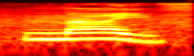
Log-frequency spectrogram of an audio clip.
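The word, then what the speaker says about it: knife: नाइफ, ठीक है, आपको पता है ना कि के इसमें रीड नहीं किया जाता है, के इज़ साइलेंट।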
